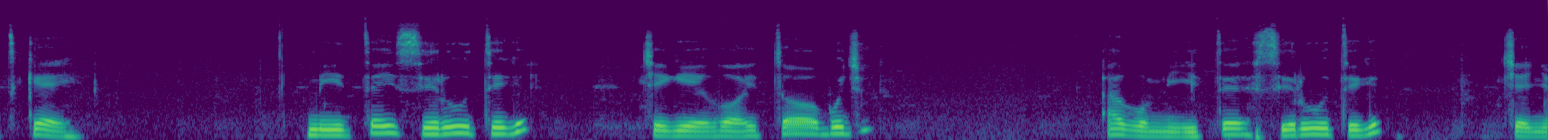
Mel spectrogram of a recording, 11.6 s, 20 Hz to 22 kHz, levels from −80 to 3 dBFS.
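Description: In the pauses at 0.93–1.61 s, 1.83–1.91 s, 4.23–4.45 s, 6.87–7.79 s and 10.57–10.89 s, the real background is swapped for comfort noise, a flat, detail-free hiss about 2 to 5 dB quieter, likely from discontinuous transmission muting the sender between phrases.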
